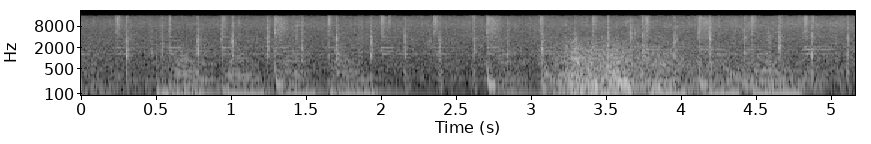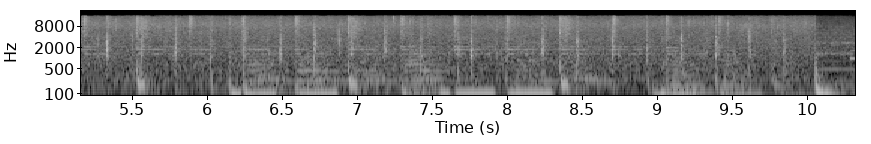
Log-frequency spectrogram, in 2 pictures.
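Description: Heavy rain sound effect, a dense patter of drops with thunder, over background music with steady bass notes. The rain swells louder about three seconds in.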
